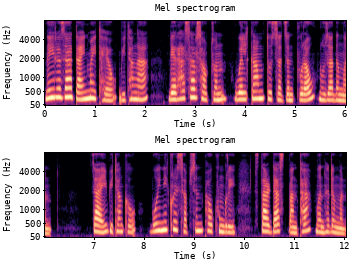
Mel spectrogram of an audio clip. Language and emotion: Bodo, neutral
